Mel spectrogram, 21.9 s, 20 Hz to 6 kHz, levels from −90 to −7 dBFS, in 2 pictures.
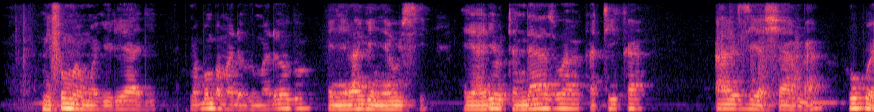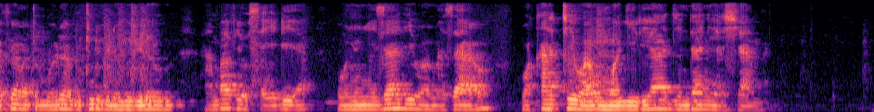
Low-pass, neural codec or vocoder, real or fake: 5.4 kHz; none; real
